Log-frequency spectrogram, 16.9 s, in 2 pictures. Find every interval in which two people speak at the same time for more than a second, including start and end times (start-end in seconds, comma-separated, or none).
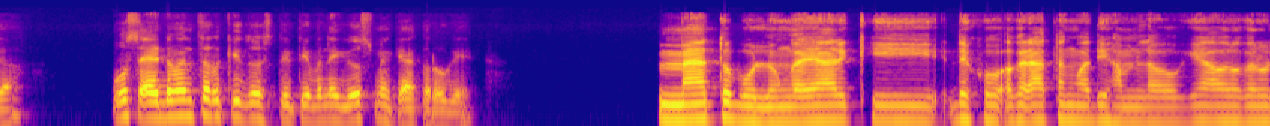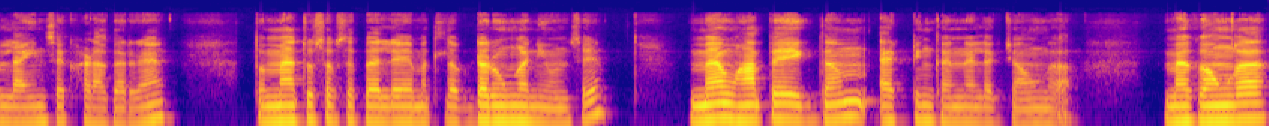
none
